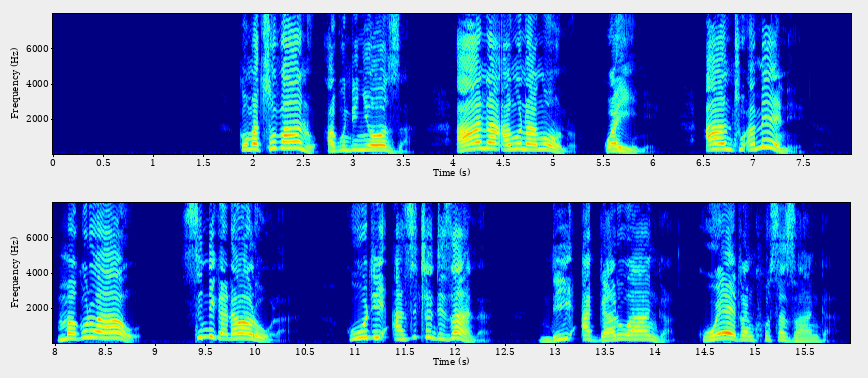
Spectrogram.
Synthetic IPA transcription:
kɔmat͡sʰɔpanɔakundiɲɔːza̰ | anaʔaŋɔnaŋɔnɔ | kwaiːnɛ | antʰuʔamɛnɛ̰ | m̩mak̬ɔlɔawɔ | sindikaɗawalɔːla̰ | kutiʔazitʰandizana̰ | ndiʔaɡaluaŋɡa̰ | kuwɛtaŋkʰɔsazaːŋɡa

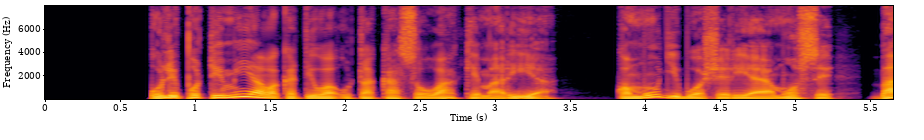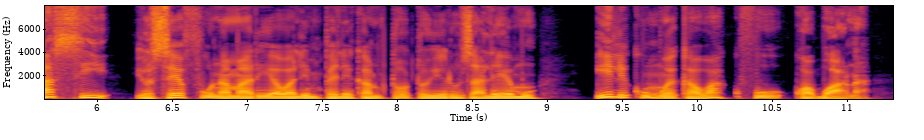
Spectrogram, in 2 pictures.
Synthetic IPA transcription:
ulipɔtimiawakatiwaʔutakasɔwakɛma̰ɾia̰ | kwamuʄiɓuwaʃɛɾia̰ja̰mɔsɛ | ɓasijɔsɛfunamaɾiawalim̩pɛlɛkam̩tɔtɔjɛɾusalɛmu | ilikum̩wɛkawakfukwaɓwa̰na̰

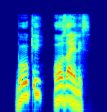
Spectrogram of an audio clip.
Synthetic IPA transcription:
buːkʼːɪ | oːzɐjɛlɪs

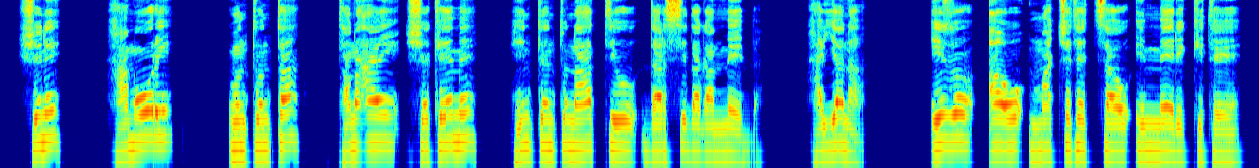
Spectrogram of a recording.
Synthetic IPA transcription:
ʃɪn | hɐmo̞ːɾɪ | ʊnt̪ːʊnt̪ːɐ | t̪ɐnɐʔɐjʃɛke̞ːmɛ | hɪnt̪ːɛnt̪ːʊnaːt̪ːɪjʊd̪ɐɾsːɪd̪ɐɡɐmːe̞ːd̪ːɐ | hɐjːɐna̰ː | ɪzɔɐwmɐt͡ʃːɛt̪ɛt͡sːɐwʔɪmːeːɾɪkːɪt̪eː

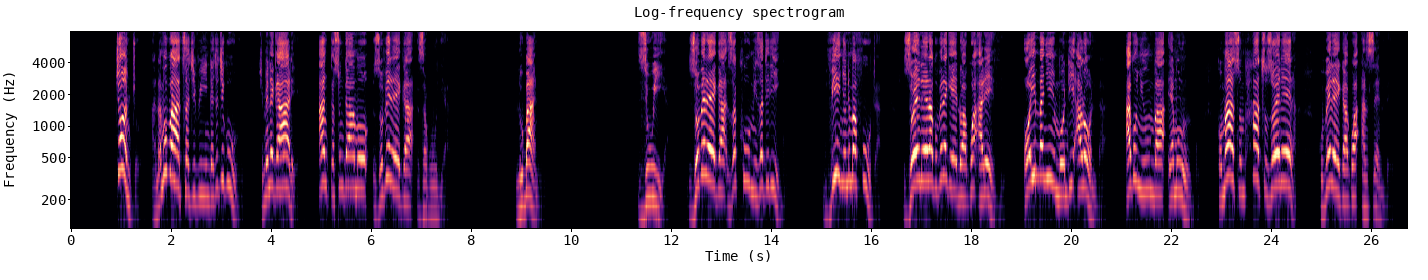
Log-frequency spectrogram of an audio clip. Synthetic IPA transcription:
t͡ʃɔnt͡ʃɔ | anamupat͡sʰat͡ʃipindat͡ʃat͡ʃik̬ulṵ | t͡ʃimɛnɛk̬alɛ̰ | aŋkasuŋɡamɔzɔpɛɾɛk̬azak̬uːʄja̰ | luɓaːni | ziwija̰ | zɔpɛɾɛk̬azakʰumizat̬iɾiɡu | viɲɔndimafutḁ | zɔjɛnɛɾak̬upɛɾɛk̬ɛɗwakwaʔalɛvi | ɔjimbaɲimbɔndiʔalɔnda̰ː | k̬uɲumbajamuluŋɡu | kɔmasɔmpʰat͡sɔzɔjɛnɛɾa̰ | kupɛɾɛk̬akwaʔansɛːmbɛ

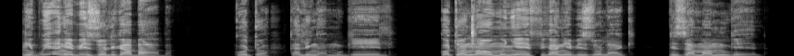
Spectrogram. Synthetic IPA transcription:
ŋiβujɛŋeβizɔliɣaβaːβa | ɣɔd̥ʱwa | ɣaliŋamuɣeːli | ɣɔd̥ʱwaŋ͡ǁaomuɲɛefiɣaŋeβizɔlakʰɛ̥ | lizamamuɣɛːla

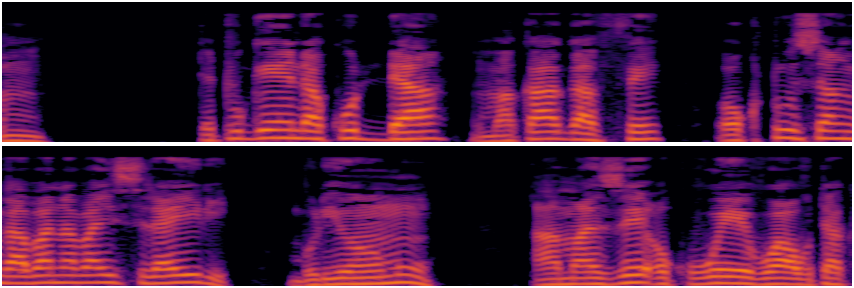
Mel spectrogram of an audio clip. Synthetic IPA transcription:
mu | te̞tuɡe̞ːndakudːamumakaːɡafːe̞ | o̞ku̥tuːsaŋɡaːβaːnaβajisiɾailḭ | buljo̞ːmu | amaze̞o̞kuwe̞ːβwao̞βutaka

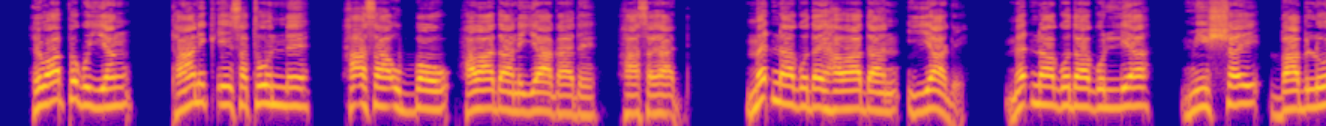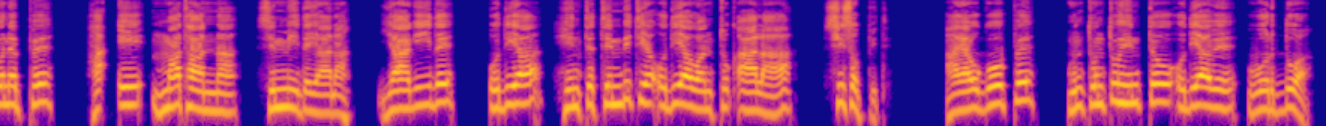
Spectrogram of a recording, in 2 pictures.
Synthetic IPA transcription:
hɛwaːpːɛɡʊjːɐn | t̪aːnɪkʼe̞ːsɐt̪oːnːɛ | hɐːsaːʊbːɐwhɐwaːd̪anjaːɡaːd̪ɛ | haːsɐjaːd̪ːɛ̥ | mɛɗɪnaːɡɔd̪ɐjɦɐwaːd̪ɐnjːaːɡḛː | mɛɗɪnaːɡɔd̪aːɡɔlːɪjaː | miːʃːɐjbaːbɪlo̞ːnɛpːɛ | hɐʔʔɪmɐt̪aːnːɐ | sɪmːiːd̪ɛjaːnɐ | jaːɡiːd̪ɛ | ɔd̪ɪjaː | hɪnt̪ːɛt̪ɪmbɪt̪ɪjaʔɔd̪ɪjaːwɐnt̪ːʊkʼaːlaː | sɪsɔpːɪt̪ɛ̥ | ʔɐjɐwɡo̞ːpːɛ | ʔʊnt̪ːʊnt̪ːʊhɪnt̪ːɛɔʔɔd̪ɪjaːwɛwɔɾd̪ʊwa̰ː

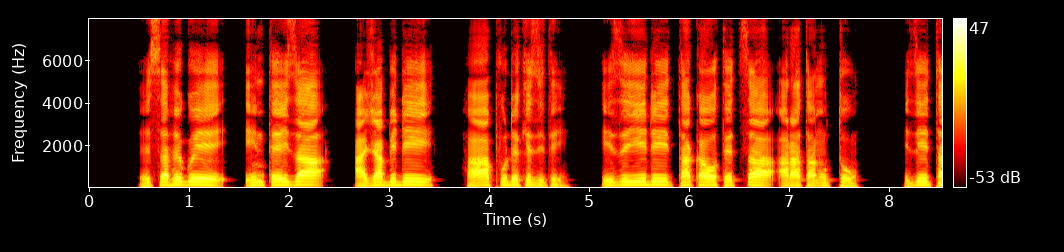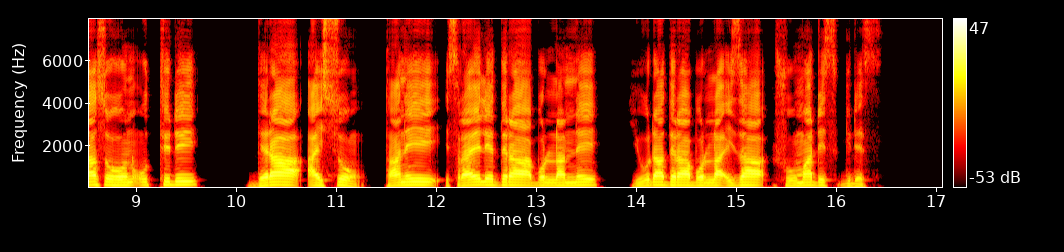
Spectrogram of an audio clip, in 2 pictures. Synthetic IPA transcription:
hɛsːɐfɛɡʊjɛ | ɪnt̪ːɛɪzɐ | ɐʒɐbɪd̪ɪ | haːpːʊd̪ɛkɛzɪt̪ɛ̰ | ɪzɪjiːd̪ɪt̪ɐkɐwɔt̪ɛt͡sːaʔɐ̰ɾɐt̪ɐnʊt̪ːoː | ʔɪzɪt̪ɐsɔhɔnʊt̪ːɪd̪ɪ | d̪ɛɾaːɐjsːoː | t̪ɐnɪɪsɾaːʔelɛd̪ɛɾaːbɔlːɐnːɛ | jʊhʊd̪ɐd̪ɛɾaːbɔlːɐɪzɐʃuːmɐd̪ɪsɡɪd̪ɛs

